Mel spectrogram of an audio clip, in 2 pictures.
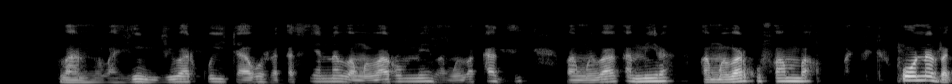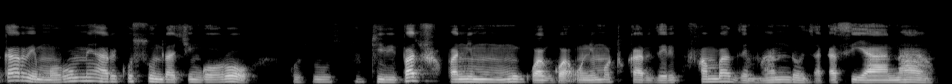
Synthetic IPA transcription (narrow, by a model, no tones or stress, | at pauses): ʋan̤uʋaʒind͡ʒiʋarikuitaʋo̞ʐakasijanaʋamwe̞ʋarume̞ʋamwe̞ʋakad͡zi | ʋamwe̞ʋakamiɾa | ʋamwe̞ʋaɾikufamba | ai̥rirkuonaʐakaɾe̞murume̞aɾikusundat͡ʃiŋɡo̞ɾo̞ | ku | tiʋipat͡ʃo̥pane̞muɡʱwaɡʱwa̰ʔṵne̞mo̞to̞̥karid͡ziɾiku̥fambad͡ze̞m̤ando̞d͡zakasijana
